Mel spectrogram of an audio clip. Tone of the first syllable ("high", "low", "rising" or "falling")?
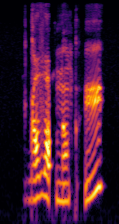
rising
